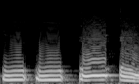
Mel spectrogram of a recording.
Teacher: वृत्ताकार स्वर, इसमें इसके उच्चारण में ओठों का आकार गोल हो जाता है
